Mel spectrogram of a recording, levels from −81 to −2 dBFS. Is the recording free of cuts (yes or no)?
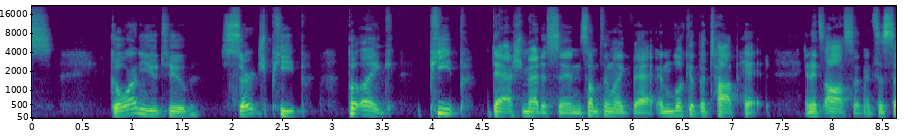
yes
